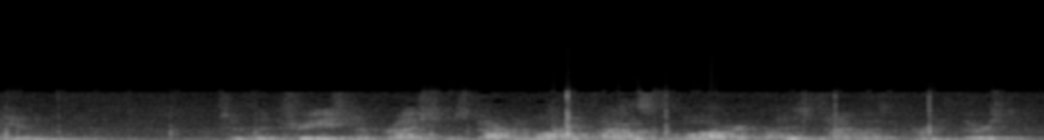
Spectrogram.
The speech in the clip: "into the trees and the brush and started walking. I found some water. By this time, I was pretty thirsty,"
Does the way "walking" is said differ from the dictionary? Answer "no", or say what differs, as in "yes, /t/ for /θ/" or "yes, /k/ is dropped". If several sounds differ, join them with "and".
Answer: yes, /k/ is dropped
